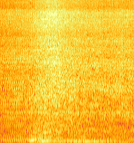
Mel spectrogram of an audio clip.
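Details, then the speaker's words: Single-cylinder motorcycle revved with smoke from exhaust and carbonised oil-crusted spark plug; thumping rises with throttle then settles; not valve seals or gasket but worn rings and piston burning oil, engine needs rebuild. "quando ela tiver assim não adianta você perguntar se é ah se é retentor de válvula se é alguma junta que estourou nada disso pessoal"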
